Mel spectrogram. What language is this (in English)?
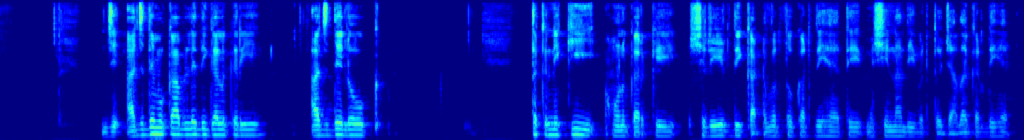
Punjabi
